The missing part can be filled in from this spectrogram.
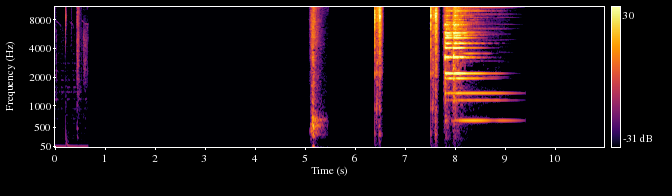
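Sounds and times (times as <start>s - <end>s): sharp clicks: 6.4s - 6.6s, 7.5s - 7.8s
bell ding: 7.8s - 9.4s.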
